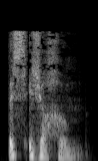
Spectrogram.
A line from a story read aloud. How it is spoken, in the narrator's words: I said evenly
